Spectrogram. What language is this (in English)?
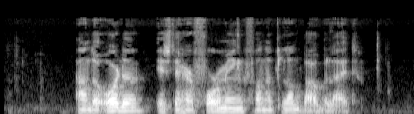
Dutch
